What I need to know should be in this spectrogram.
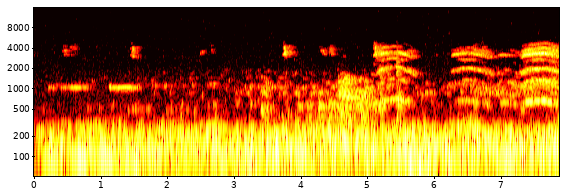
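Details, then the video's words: Stray cat, possibly hungry, meowing repeatedly; faint short calls early give way to louder, rising-and-falling meows in quick succession toward the end, over a steady low rumble. "stray cat talks to me but I don't understand what he says | Maybe he is hungry?"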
